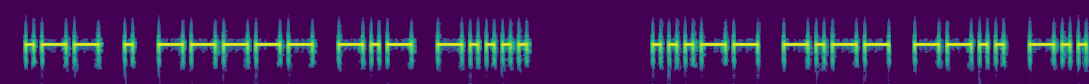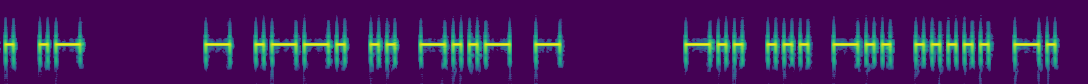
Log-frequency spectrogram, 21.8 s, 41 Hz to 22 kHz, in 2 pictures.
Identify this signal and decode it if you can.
Morse code, heard as a keyed tone, about 15 wpm, 800 Hz. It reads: WE0K6 3YZBA TPIXT DSD5N
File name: CW / DET / 1 9 1500C S C 14wpm 3245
